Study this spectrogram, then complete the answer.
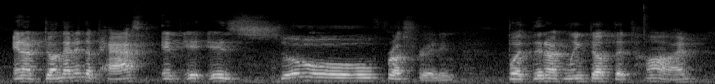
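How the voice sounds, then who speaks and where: Over noticeable background noise and audible room echo, a man talks with a fairly high pitch. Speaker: spiritual guide. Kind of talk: casual video talk. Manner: animated.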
